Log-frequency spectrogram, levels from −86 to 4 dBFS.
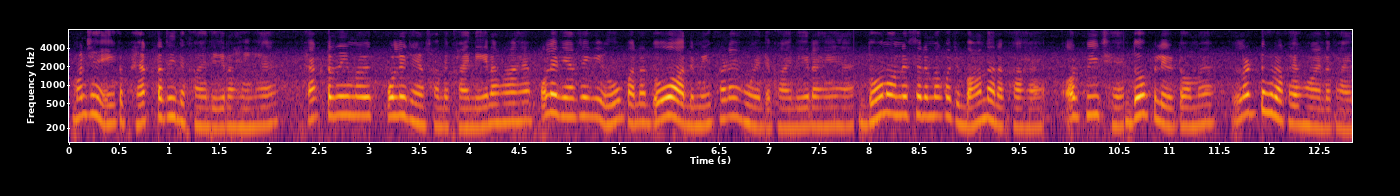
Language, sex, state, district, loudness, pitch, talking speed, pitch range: Hindi, female, Maharashtra, Aurangabad, -18 LUFS, 255 Hz, 180 wpm, 220-315 Hz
